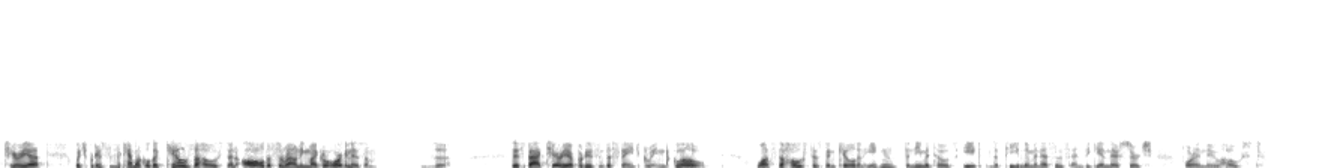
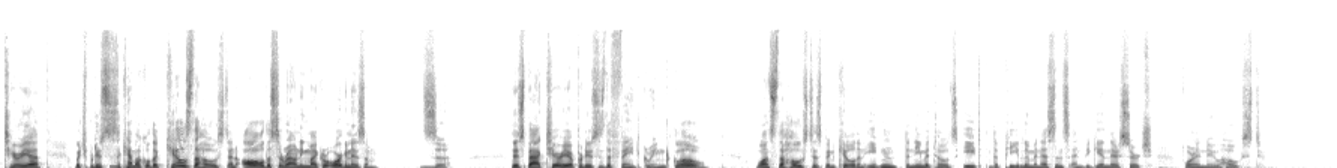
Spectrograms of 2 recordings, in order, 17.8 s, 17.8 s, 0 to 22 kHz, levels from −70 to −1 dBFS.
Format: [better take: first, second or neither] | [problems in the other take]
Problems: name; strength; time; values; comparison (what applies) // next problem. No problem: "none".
second | phone-call audio; nothing above 3.5 kHz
